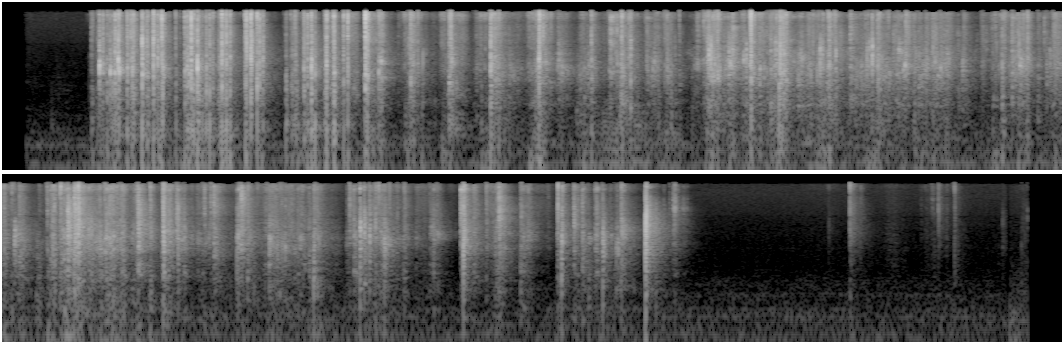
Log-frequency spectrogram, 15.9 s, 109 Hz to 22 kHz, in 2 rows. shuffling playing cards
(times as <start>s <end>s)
0.7s 12.6s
